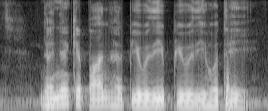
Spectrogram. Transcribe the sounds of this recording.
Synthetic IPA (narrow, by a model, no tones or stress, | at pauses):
d̪ʱɐnjakepãːnɦɐɾpuzipjuːdiɦoːt̪ʰeː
